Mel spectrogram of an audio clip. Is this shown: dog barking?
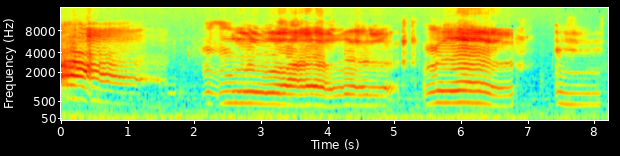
no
